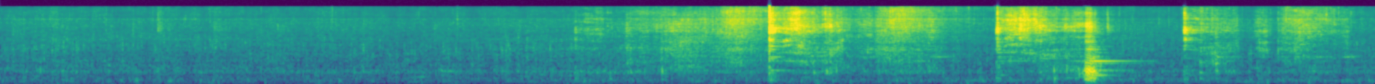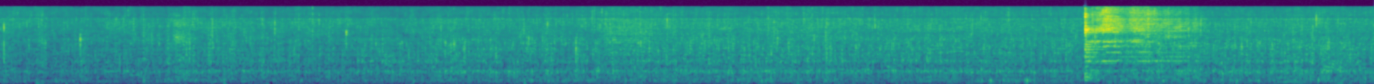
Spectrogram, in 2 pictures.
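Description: Small-fish bhuna sizzling in a wide metal pan, with a spatula stirring and scraping against the pan. The stirring comes in loud bouts from about four to ten seconds in and once more briefly near the end, over a steady faint sizzle.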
